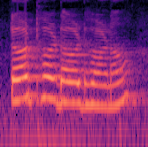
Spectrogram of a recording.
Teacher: मृधा या मुखातून मृधा या भागातून उच्चारले जातात म्हणून आपण त्यांना काय म्हणतो मृधन्य असे म्हणतो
